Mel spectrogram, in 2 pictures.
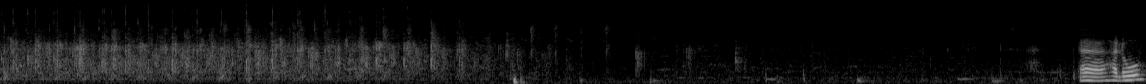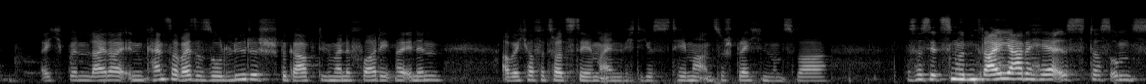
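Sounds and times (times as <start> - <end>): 
audience applause: 0.0 - 8.0
speech: 10.8 - 19.8, 20.5 - 22.9.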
